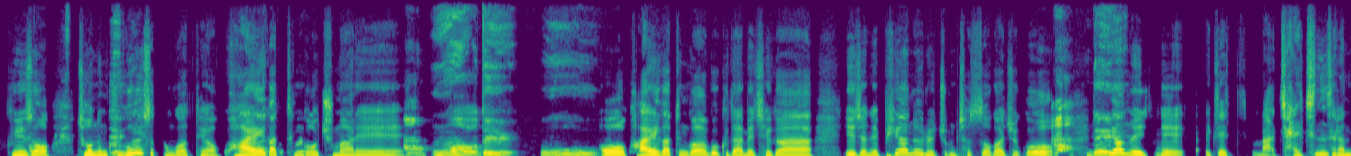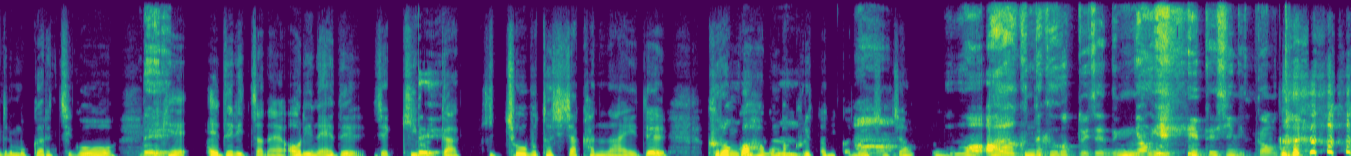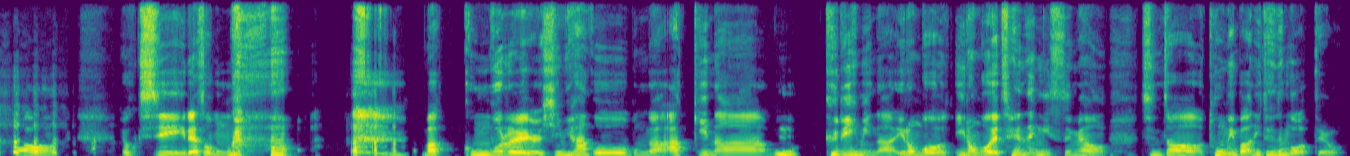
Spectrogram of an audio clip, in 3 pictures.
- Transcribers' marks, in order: distorted speech; gasp; gasp; other background noise; gasp; laughing while speaking: "능력이"; laugh; laughing while speaking: "뭔가"; laugh
- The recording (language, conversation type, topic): Korean, unstructured, 월급이 적어서 생활이 힘들 때는 어떻게 하시나요?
